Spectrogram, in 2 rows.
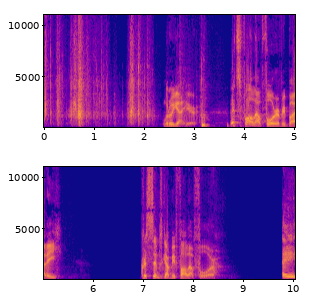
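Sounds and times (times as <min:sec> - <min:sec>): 
wrapping paper rustling and crinkling as a gift is torn open: 0:00.0 - 0:03.2
speech: 0:02.4 - 0:05.4, 0:07.0 - 0:08.6, 0:09.8 - 0:10.0.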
